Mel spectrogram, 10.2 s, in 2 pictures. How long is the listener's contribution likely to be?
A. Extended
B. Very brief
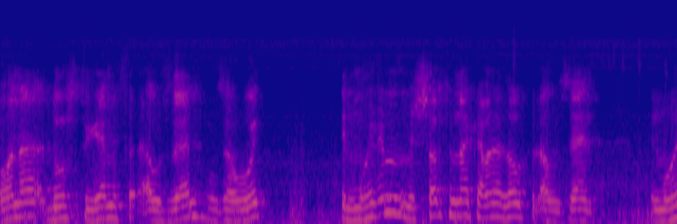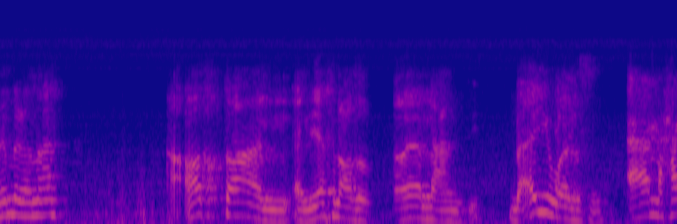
A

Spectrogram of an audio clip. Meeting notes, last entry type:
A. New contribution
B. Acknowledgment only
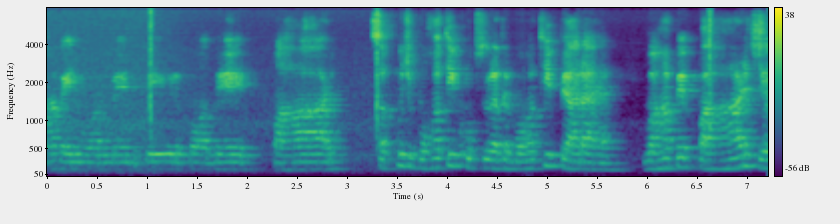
B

